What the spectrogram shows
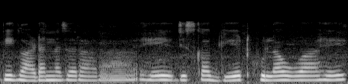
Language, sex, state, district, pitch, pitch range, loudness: Hindi, female, Madhya Pradesh, Dhar, 200 Hz, 195-205 Hz, -15 LUFS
